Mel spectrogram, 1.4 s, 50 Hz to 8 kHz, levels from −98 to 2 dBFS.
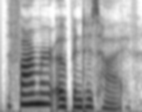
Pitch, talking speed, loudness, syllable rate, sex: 210 Hz, 210 wpm, -16 LUFS, 6.5 syllables/s, female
